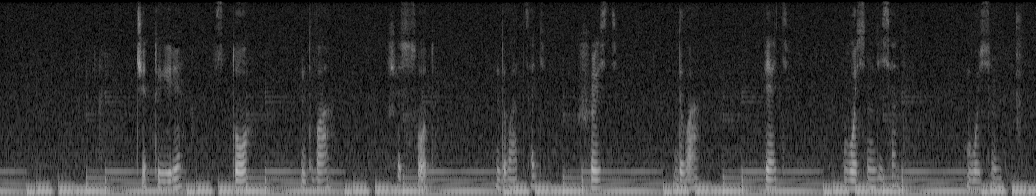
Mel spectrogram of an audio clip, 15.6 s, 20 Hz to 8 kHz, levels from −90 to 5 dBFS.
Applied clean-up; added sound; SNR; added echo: none; Bass guitar; -5 dB; none.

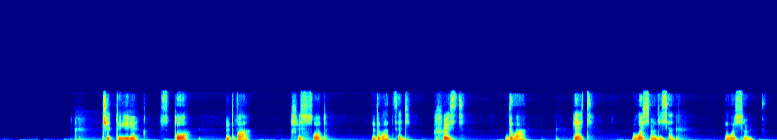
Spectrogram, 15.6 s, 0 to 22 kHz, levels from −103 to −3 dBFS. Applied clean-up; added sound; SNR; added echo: neural mask model DeepFilterNet 3.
